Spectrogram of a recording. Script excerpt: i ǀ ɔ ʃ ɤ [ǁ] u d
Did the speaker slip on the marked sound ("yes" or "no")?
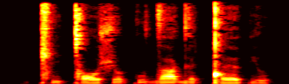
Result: yes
